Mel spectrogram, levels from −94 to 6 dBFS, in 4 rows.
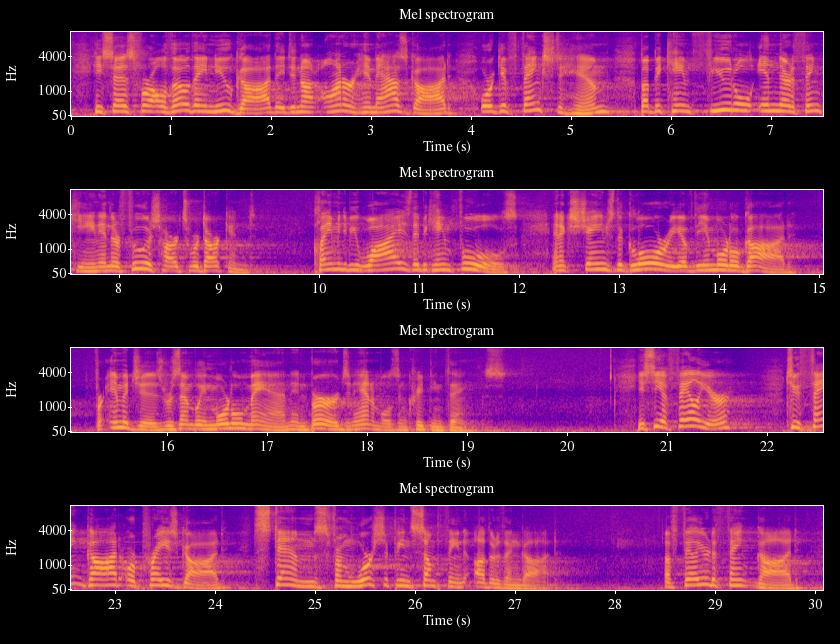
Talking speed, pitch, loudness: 160 wpm, 180 Hz, -16 LUFS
